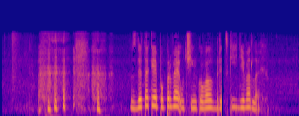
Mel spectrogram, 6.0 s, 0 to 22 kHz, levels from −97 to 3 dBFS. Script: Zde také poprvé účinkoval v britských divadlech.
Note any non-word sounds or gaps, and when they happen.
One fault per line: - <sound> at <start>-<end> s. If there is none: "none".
- laugh at 0.8-2.3 s
- dropout at 4.4-4.5 s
